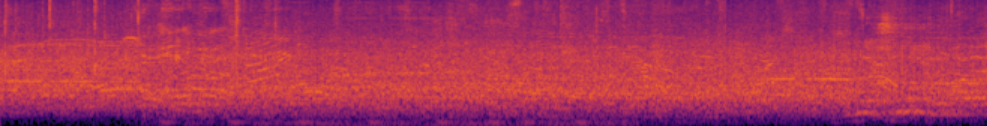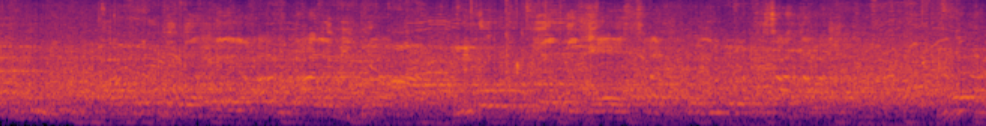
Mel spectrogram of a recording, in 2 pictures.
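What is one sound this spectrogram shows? A large crowd cheers and shouts steadily in a huge arena.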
